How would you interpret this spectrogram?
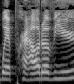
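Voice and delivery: ordinary talk, nothing marked

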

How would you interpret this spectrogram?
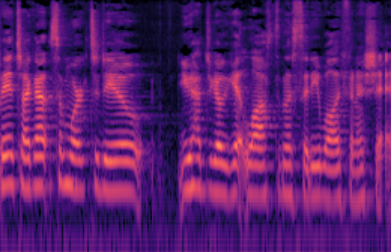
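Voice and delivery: ordinary delivery

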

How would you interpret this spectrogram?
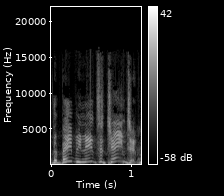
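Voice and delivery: mock nagging tone.

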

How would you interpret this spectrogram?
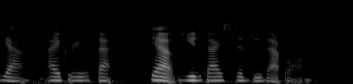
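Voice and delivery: calm, even tone. Recounting how someone agreed with the speaker's explanation, retelling a calm reply. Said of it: "very calmly".

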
